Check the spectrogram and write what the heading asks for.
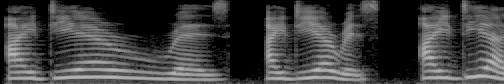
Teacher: idea 和后面的 is 这里面也是两个元音碰撞了、所以要加 r idea is idea is idea 这个词本身是 schwa sound 结尾的是一个弱元音 a 结尾我们说到单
